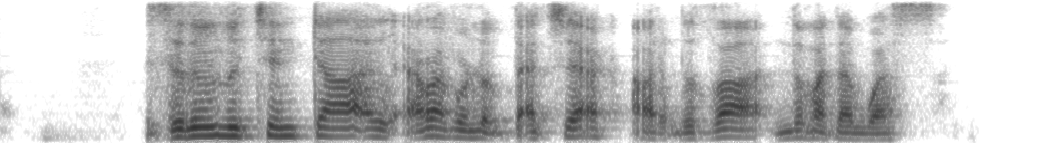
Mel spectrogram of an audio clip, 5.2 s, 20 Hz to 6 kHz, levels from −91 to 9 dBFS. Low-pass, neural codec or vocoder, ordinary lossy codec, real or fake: 5.4 kHz; codec, 16 kHz, 0.5 kbps, FunCodec, trained on LibriTTS, 25 frames a second; Opus, 24 kbps; fake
